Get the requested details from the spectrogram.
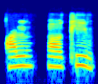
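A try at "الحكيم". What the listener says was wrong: ఇక్కడ యామద్ ఉంది కదా, దీర్ఘం తీసి చదవాలి.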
